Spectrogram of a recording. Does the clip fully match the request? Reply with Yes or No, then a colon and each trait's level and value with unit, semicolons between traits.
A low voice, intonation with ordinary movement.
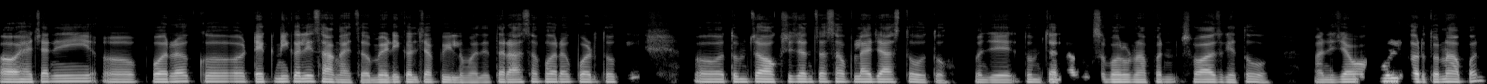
No: low, 120 Hz; narrow, 2.0 semitones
